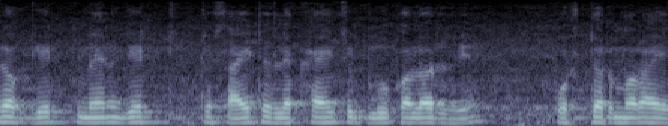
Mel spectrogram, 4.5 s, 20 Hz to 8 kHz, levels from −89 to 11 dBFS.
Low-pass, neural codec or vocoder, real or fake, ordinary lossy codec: none; codec, 16 kHz, 4 kbps, FreqCodec, larger model; fake; none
